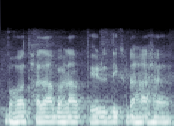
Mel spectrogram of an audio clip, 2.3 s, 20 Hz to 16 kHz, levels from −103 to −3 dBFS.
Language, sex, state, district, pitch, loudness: Hindi, male, Bihar, Patna, 105 Hz, -14 LUFS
